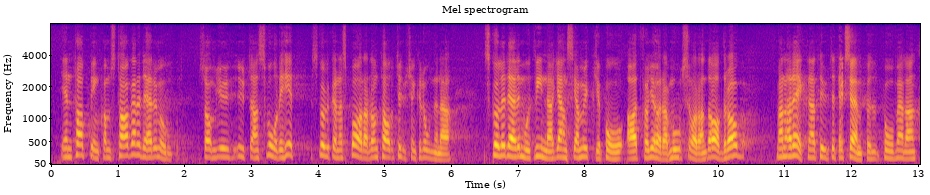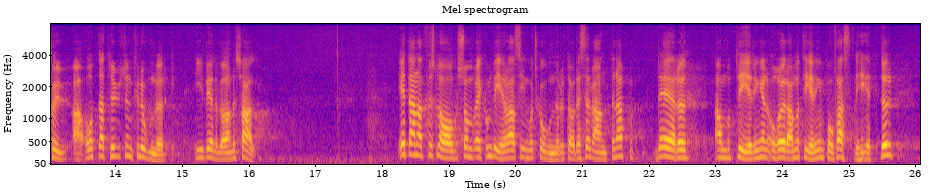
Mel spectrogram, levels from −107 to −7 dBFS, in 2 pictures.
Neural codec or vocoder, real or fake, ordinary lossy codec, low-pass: codec, 16 kHz, 0.8 kbps, ZipCodec; fake; none; none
